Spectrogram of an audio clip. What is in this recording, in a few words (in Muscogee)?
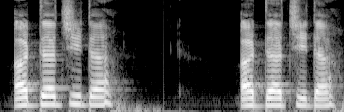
"vtvcetv", Muscogee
